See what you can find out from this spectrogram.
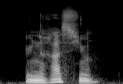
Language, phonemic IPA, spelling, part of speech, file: French, /ʁa.sjɔ̃/, ration, noun, Fr-ration.ogg
- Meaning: ration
